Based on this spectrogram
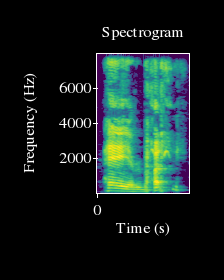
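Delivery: speech broken up by laughter, laughing through. Newly introduced guest greets everyone, laughing while talking. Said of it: "I'm laughing already".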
